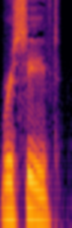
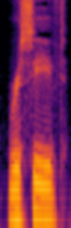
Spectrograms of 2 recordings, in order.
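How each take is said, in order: Both takes have the same delivery.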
